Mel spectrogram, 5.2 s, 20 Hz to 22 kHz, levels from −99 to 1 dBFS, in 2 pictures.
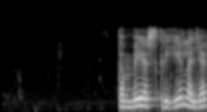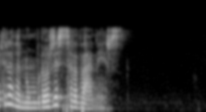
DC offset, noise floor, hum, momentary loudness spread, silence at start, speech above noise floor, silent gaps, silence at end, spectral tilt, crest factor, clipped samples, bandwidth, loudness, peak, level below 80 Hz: under 0.1%; -83 dBFS; none; 14 LU; 1.5 s; 60 dB; none; 1.1 s; -4 dB/octave; 18 dB; under 0.1%; 8.4 kHz; -23 LUFS; -8 dBFS; -60 dBFS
